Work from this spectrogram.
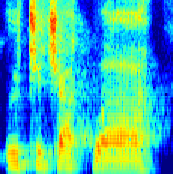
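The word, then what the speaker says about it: Uchucchacua: It's a nice Uchichakwa. Am I pronouncing right?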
